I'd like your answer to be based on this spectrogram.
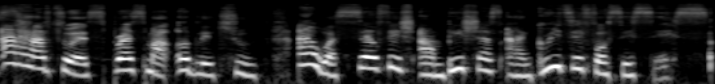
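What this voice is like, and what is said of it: Put-on generic African accent. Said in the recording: “I don't know how to do a Ghanaian Linda accent ... I'll do my general Africa accent, my Wakanda accent ... my general continent of Africa accent”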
